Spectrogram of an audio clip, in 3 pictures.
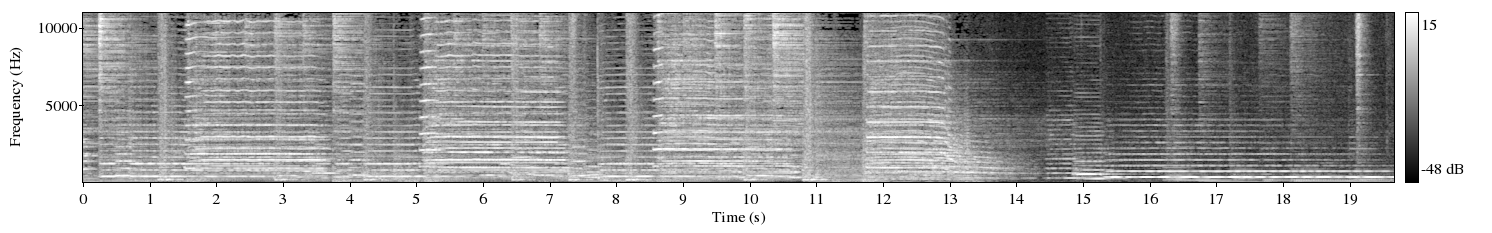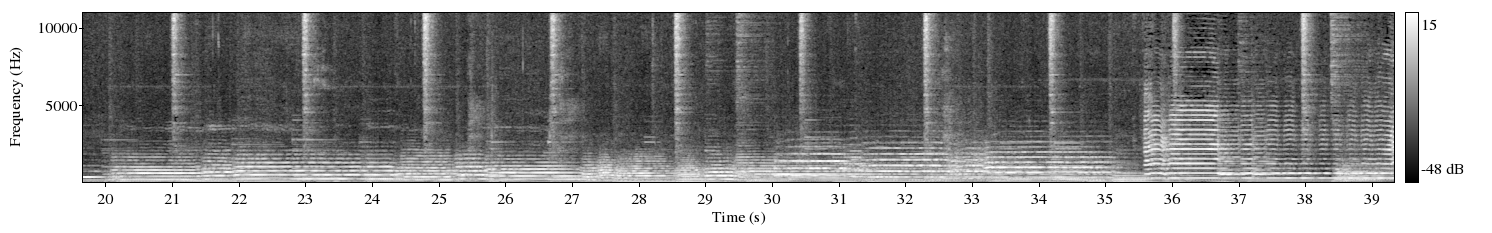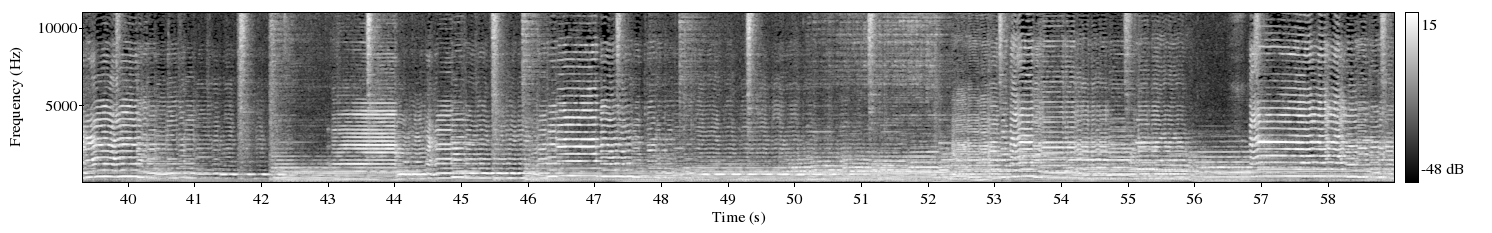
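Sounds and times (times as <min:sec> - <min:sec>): jazz big band: 0:00.0 - 0:59.0
tenor saxophone solo: 0:00.0 - 0:59.0.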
